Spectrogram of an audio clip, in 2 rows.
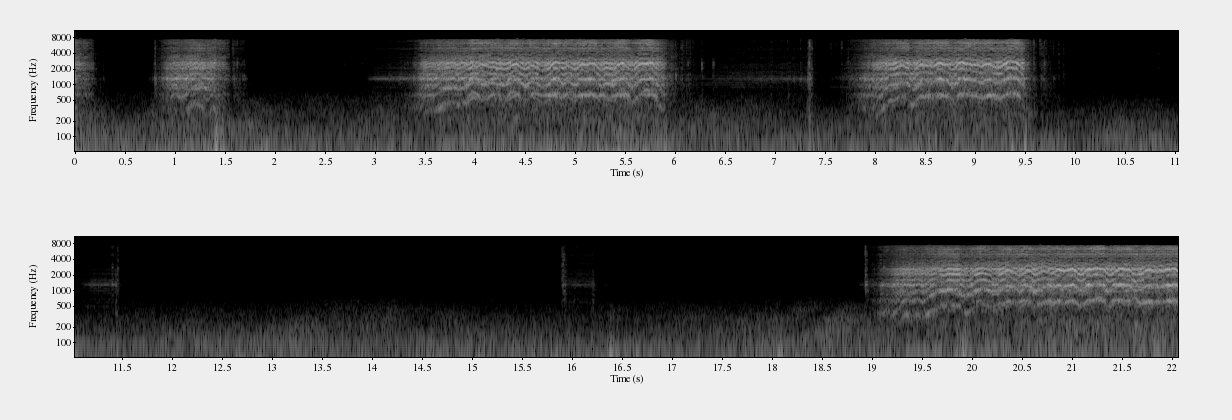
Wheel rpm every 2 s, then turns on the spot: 40, 30, 130, 20, 100, 0, 0, 0, 0, 40, 150.
none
